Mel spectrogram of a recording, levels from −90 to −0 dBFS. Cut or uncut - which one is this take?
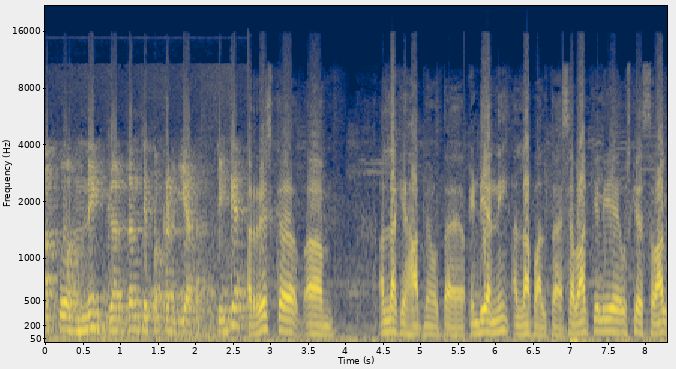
cut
